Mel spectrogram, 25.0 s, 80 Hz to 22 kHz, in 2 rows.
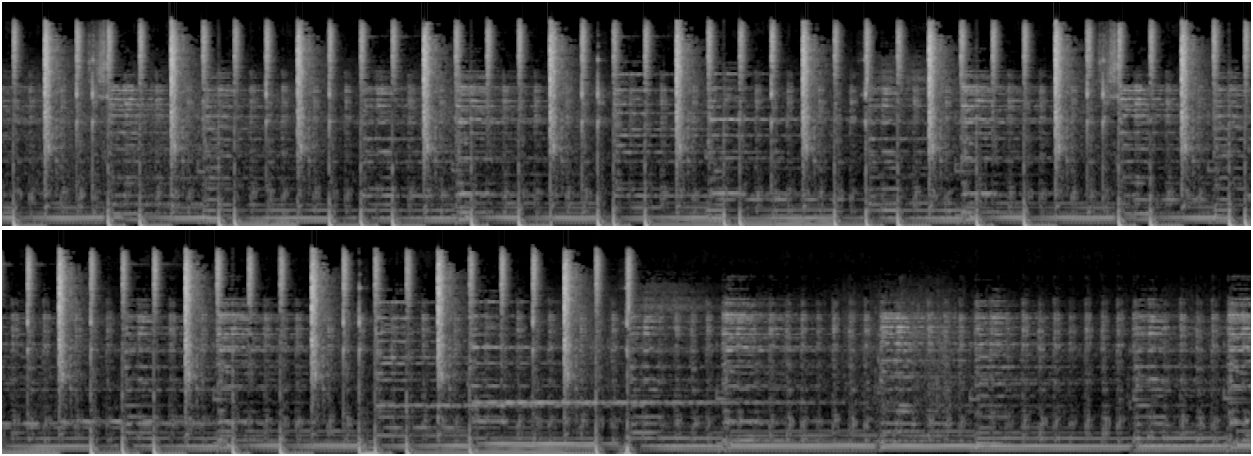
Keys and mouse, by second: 0.4 Down, 2.0 Up, 3.7 ctrl+space, 5.4 ctrl+alt+click, 8.3 ctrl+Up, 15.1 ctrl+Down, 22.2 ctrl+Up.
